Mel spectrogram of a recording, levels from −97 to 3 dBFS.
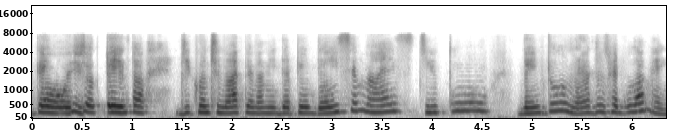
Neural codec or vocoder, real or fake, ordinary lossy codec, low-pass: codec, 16 kHz, 1 kbps, FreqCodec, smaller model; fake; none; none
